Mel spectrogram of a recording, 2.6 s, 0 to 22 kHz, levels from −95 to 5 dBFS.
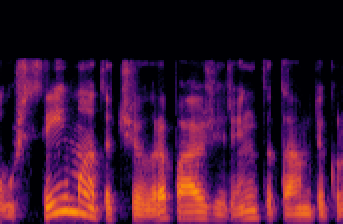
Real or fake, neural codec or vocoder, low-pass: real; none; 7.2 kHz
